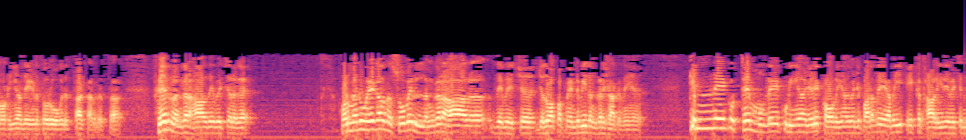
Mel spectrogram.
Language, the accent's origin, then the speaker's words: Punjabi; Punjab, India; moved away; ਫਿਰ ਹੁਣ ਦੂਜਾ ਇਹ ਆ ਕਿ ਅਸੀਂ ਸਾਰੇ ਪੰਜਾਬ ਤੋਂ ਆਏ ਹਾਂ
